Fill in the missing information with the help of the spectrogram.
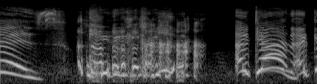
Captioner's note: children laughing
